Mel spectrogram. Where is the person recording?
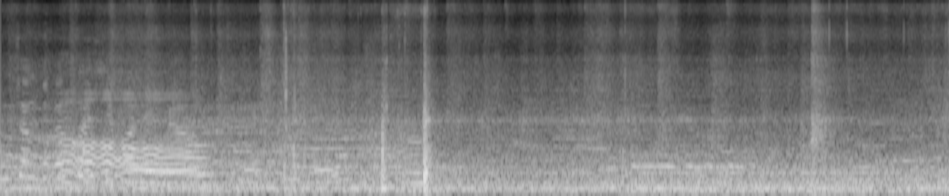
in a crowded indoor space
